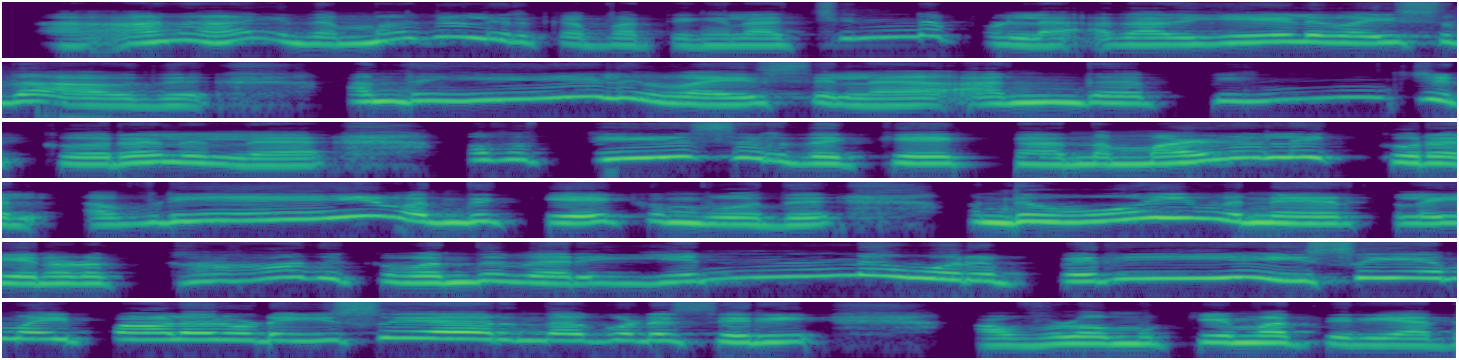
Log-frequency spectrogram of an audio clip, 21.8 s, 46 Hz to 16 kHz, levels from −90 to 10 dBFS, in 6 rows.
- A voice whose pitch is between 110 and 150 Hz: No, very high, 255 Hz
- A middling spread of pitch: No, wide, 8.2 semitones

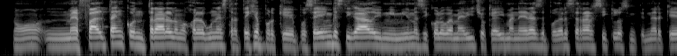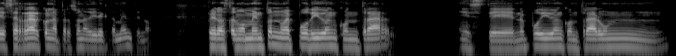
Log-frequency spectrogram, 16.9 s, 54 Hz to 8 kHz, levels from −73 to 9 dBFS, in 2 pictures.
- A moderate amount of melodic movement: No, narrow, 1.8 semitones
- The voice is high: No, low, 130 Hz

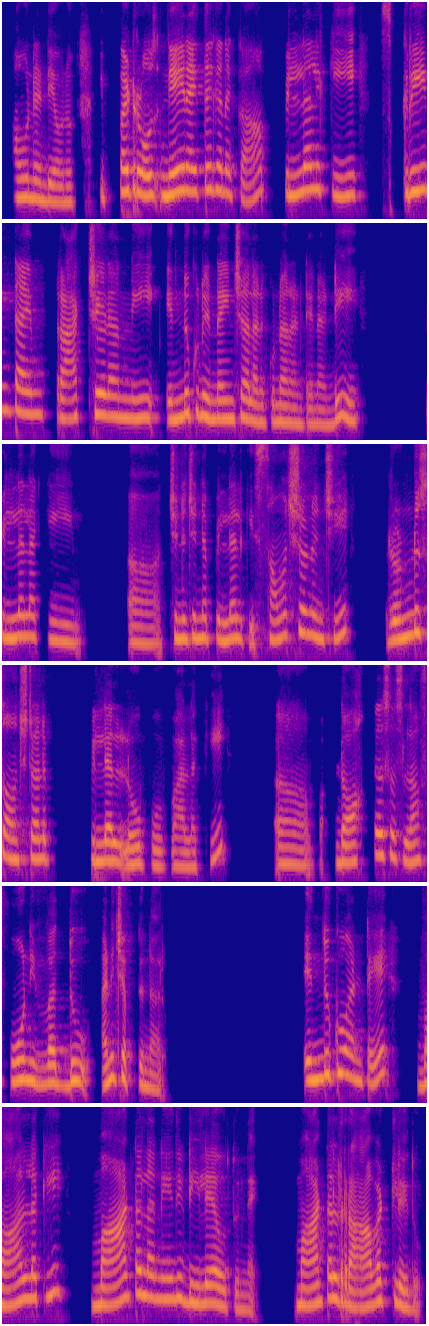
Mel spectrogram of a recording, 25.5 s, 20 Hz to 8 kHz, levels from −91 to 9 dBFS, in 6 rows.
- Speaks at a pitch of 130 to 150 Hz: No, high, 230 Hz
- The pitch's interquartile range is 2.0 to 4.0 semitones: No, average, 4.8 semitones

